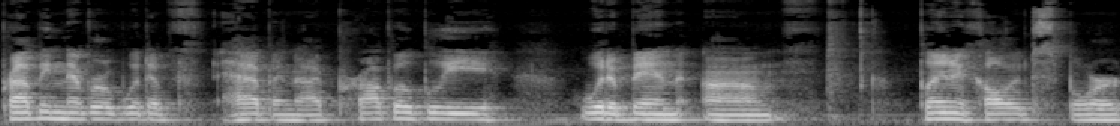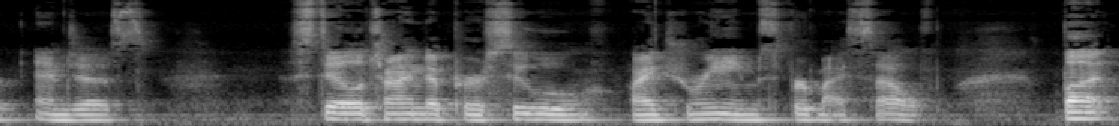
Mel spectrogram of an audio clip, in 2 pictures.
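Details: Ataxic dysarthria in a man with Friedreich's ataxia whose speech has grown progressively more impaired.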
